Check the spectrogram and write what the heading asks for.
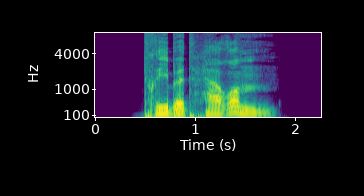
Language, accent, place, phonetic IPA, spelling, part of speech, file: German, Germany, Berlin, [ˌtʁiːbət hɛˈʁʊm], triebet herum, verb, De-triebet herum.ogg
- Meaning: second-person plural subjunctive II of herumtreiben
